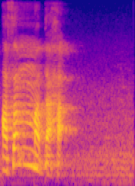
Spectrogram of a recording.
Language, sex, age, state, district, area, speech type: Sanskrit, male, 30-45, Tamil Nadu, Tirunelveli, rural, read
